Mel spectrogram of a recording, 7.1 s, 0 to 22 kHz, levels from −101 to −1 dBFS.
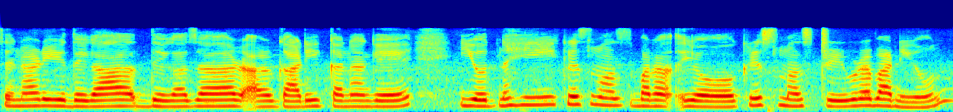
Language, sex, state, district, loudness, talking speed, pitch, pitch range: Chakma, female, Tripura, Unakoti, -15 LUFS, 160 wpm, 220 Hz, 210-240 Hz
